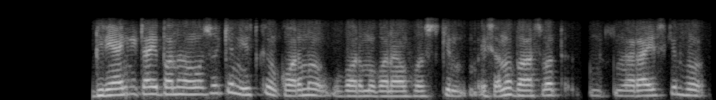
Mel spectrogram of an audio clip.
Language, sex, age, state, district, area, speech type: Kashmiri, male, 18-30, Jammu and Kashmir, Anantnag, rural, conversation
